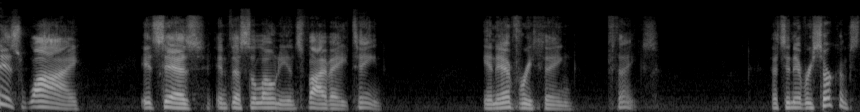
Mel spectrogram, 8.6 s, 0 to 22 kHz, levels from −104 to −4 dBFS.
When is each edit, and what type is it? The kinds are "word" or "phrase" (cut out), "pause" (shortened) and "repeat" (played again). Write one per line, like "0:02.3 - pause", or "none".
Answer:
0:02.3 - word
0:06.1 - word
